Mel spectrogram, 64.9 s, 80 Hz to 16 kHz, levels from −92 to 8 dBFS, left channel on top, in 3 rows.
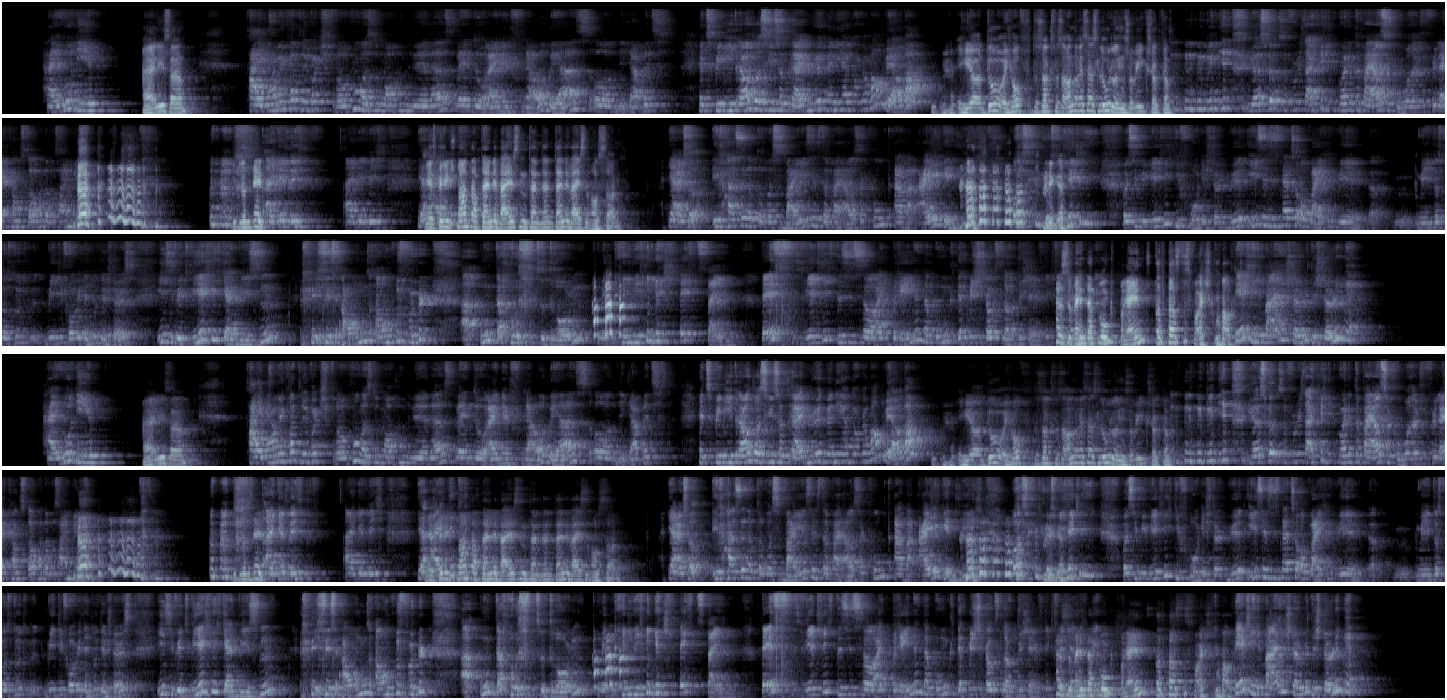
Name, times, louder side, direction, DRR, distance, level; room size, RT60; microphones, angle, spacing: voice 1, 0.6-1.5 3.2-3.3 3.7-9.9 10.2-13.8 17.5-22.9 23.7-24.0 24.8-26.3 26.8-28.5 31.6-36.3 36.8-47.4 47.8-59.9 61.7-63.5, right 2 dB, 35° right, 1.9 m, -37 dB
voice 2, 2.1-2.8 14.1-17.6 22.8-23.8 25.1-25.6 28.0-30.9 36.1-37.0 37.3-37.6 52.2-52.6 59.1-61.8, left 7 dB, 80° left, 0.4 m, -28 dB
18.0 x 6.7 x 4.1 m
head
